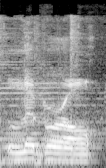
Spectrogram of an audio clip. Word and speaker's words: liberal: Trail's first chapter of them being directed to say liberal instead of liberal, like rhymes with pearl, you know, like oh my god.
